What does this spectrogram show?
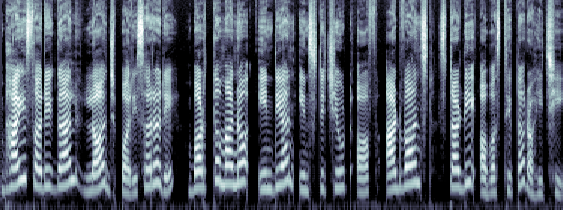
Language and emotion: Odia, neutral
